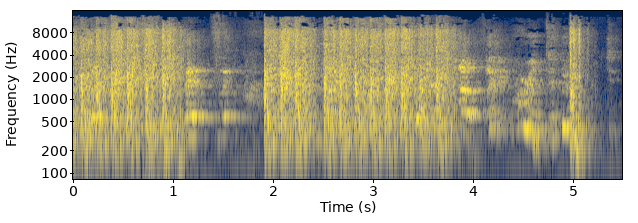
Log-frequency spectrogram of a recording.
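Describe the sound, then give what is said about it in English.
Gunshots as someone is shot at, fired in rapid volleys of loud cracks. Two long sustained bursts are each broken by sharp impacts, with brief gaps between the flurries. “You like that? You like getting shot? Do you like getting shot? Do you want me to stop shooting you?”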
